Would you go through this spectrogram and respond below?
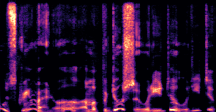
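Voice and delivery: high, hushed mock fascination; intrigued producer. Acted producer suddenly interested in screenwriter.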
